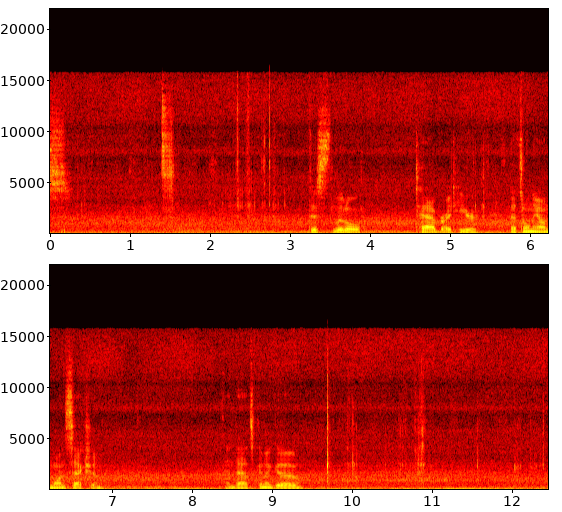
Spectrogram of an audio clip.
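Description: Small plastic and metal parts click and rattle in a hand.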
